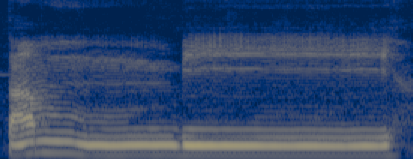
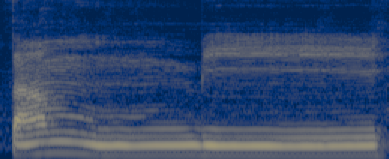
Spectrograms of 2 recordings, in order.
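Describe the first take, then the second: The two takes are said the same way.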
